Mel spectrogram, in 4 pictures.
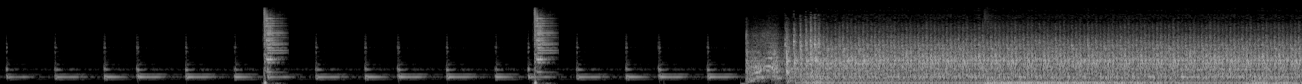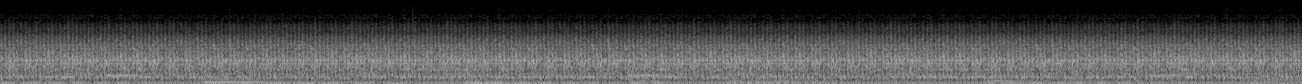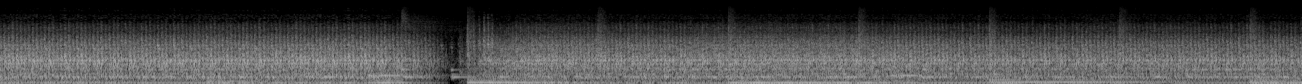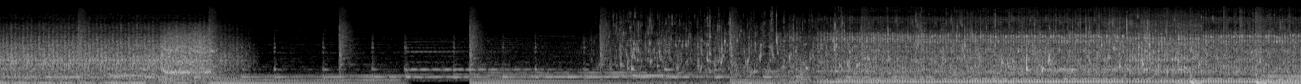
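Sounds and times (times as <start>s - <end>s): engine chugging: 7.5s - 41.6s, 45.0s - 52.0s.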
